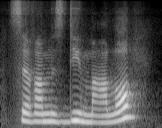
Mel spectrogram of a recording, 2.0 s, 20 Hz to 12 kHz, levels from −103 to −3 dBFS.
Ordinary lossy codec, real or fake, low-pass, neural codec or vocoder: Opus, 16 kbps; fake; 10.8 kHz; codec, 24 kHz, 0.5 kbps, DualCodec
